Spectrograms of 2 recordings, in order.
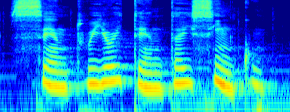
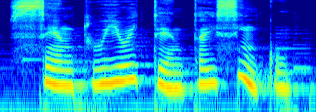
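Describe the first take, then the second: No difference in how they are said.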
